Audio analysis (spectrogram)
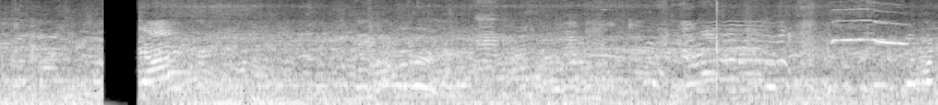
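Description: Dense crowd hubbub outside Bhuvneshwari Talkies cinema in Kawardha for a showing of the Chhattisgarhi film Mangalsutra, many overlapping voices close and constant, with a brief dropout near the start.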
